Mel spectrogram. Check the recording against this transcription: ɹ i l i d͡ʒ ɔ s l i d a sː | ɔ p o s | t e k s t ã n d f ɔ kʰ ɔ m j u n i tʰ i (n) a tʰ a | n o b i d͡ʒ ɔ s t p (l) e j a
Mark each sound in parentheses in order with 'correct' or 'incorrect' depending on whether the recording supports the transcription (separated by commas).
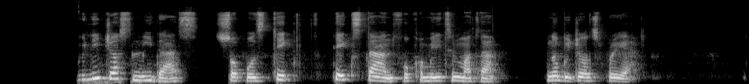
incorrect, incorrect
